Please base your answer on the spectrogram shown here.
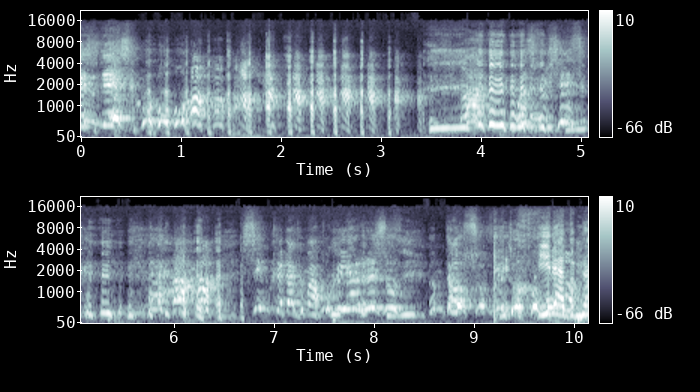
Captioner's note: laughs out loud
